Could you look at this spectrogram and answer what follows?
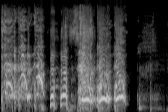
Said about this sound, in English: You gotta leave that one in there. Gosh. You gotta leave that cough in there. I'm still sick.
